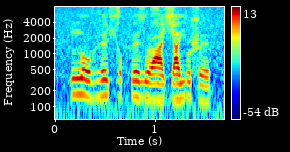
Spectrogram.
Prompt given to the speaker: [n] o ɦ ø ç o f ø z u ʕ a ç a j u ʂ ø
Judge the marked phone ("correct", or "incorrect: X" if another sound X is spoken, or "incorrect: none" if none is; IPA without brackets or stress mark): correct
